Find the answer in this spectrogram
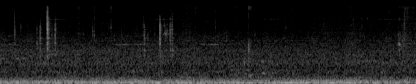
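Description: Cats eating kibble from a metal tray: a few sharp crunches and clicks, the loudest about half a second in, over a steady low rumble.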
